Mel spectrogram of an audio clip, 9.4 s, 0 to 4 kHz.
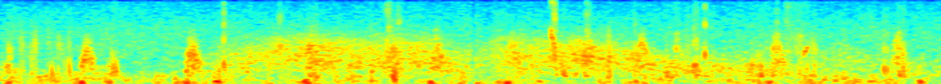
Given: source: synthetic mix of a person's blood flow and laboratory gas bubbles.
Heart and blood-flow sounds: Doppler ultrasound of blood flow; subclavian vein
0.49-0.73 s: bubbles
1.06-1.23 s: bubbles
2.16-2.30 s: bubbles
2.49-2.54 s: bubbles
2.77-2.85 s: bubbles
3.01-3.43 s: bubbles
3.70-3.75 s: bubbles
3.79-4.25 s: bubbles
5.50-5.95 s: bubbles
6.31-6.38 s: bubbles
6.62-7.17 s: bubbles
7.46-8.18 s: bubbles
8.81-8.92 s: bubbles
8.96-9.08 s: bubbles
From the record:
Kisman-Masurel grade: 232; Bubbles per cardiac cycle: several, 3 to 8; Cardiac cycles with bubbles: 50 to 99%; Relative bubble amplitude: moderate (0.250 to 0.450); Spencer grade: 3 (all of the cardiac periods contain showers or single bubble signals, but not dominating or overriding the cardiac motion signals); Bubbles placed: anywhere in the cardiac cycle

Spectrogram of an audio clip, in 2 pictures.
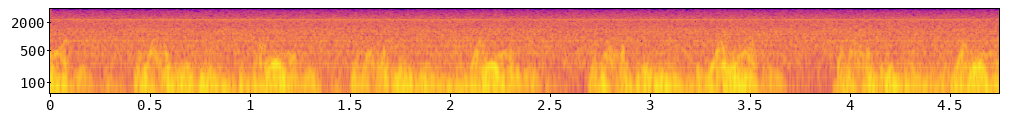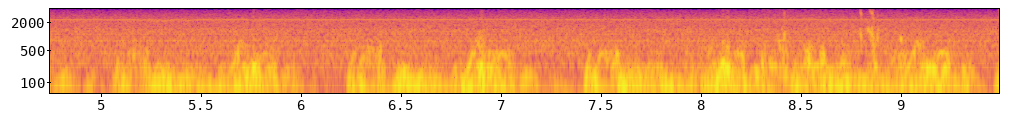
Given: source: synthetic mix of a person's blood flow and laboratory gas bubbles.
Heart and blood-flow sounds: Doppler ultrasound of blood flow; precordium
8.28-9.04 s: bubbles
From the record:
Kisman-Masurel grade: 212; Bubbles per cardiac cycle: several, 3 to 8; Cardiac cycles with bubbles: 1 to 10%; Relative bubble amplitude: moderate (0.250 to 0.450); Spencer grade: 1 (occasional bubble signal discernible with the cardiac motion signal, with majority of cardiac periods free of bubbles); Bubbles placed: only in the low amplitude regions of the cardiac cycle

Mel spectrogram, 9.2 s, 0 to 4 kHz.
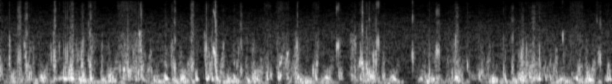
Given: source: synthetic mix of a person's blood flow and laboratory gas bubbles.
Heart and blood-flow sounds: Doppler ultrasound of blood flow; precordium
0.00-0.05 s: bubbles
0.10-0.51 s: bubbles
0.71-1.44 s: bubbles
1.75-2.20 s: bubbles
2.44-2.66 s: bubbles
2.83-3.00 s: bubbles
3.04-3.38 s: bubbles
3.48-3.66 s: bubbles
3.95-4.09 s: bubbles
4.12-4.34 s: bubbles
4.41-4.51 s: bubbles
4.66-4.79 s: bubbles
5.01-5.79 s: bubbles
6.15-6.25 s: bubbles
6.29-6.36 s: bubbles
6.40-6.62 s: bubbles
6.74-7.28 s: bubbles
7.51-7.62 s: bubbles
7.66-7.72 s: bubbles
7.77-8.30 s: bubbles
8.39-8.49 s: bubbles
8.53-8.74 s: bubbles
8.92-9.19 s: bubbles
From the record:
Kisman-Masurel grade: 343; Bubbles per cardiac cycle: rolling drumbeat, 9 or more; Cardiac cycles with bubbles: 100%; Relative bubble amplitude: loud (0.450 to 0.775); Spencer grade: 3 (all of the cardiac periods contain showers or single bubble signals, but not dominating or overriding the cardiac motion signals); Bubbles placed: only in the low amplitude regions of the cardiac cycle

